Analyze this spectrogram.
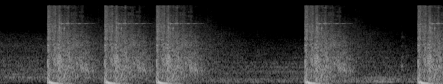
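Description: Gunfire in a facility as soldiers shoot at mice pouring from a pipe: five loud, separate shots at irregular intervals, each with a sharp crack and a long decaying tail, with no talk.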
